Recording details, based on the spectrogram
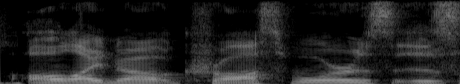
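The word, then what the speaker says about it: Xros Wars: i figured yeah yeah i'm almost certain it's supposed to be pronounced cross wars but whatever that's the thing you're right but i'm like saying it how it's spelled great because like if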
